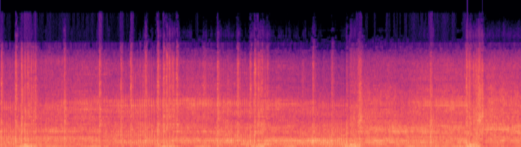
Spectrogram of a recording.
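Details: KTM two-stroke after replacing the damaged reed valve: crisp note rising and falling cleanly with each throttle blip, no misfire or stutter; much better than before the repair, running healthy.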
